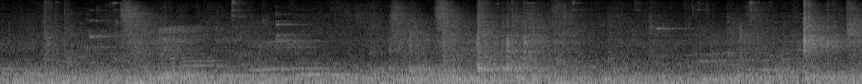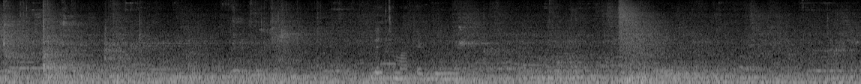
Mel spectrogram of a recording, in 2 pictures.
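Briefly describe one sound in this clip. Young men talk and chatter close by in a room with a murmur of voices.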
